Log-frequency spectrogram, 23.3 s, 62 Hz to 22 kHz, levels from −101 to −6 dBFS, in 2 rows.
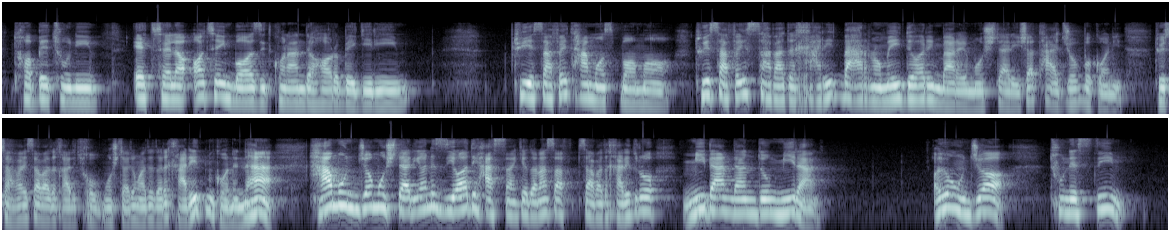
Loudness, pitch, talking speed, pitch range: -27 LUFS, 140 Hz, 130 wpm, 115-165 Hz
